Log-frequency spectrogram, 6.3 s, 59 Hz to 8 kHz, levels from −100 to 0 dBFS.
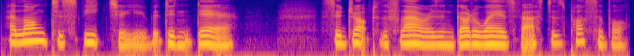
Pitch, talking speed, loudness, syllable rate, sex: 180 Hz, 190 wpm, -18 LUFS, 4.9 syllables/s, female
